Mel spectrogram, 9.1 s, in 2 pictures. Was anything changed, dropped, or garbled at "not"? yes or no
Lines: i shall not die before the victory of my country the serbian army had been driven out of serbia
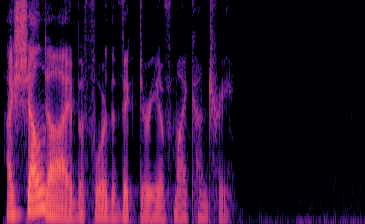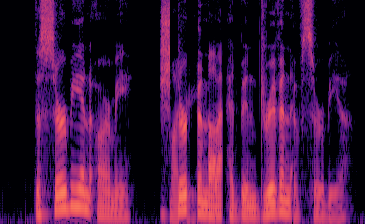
yes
